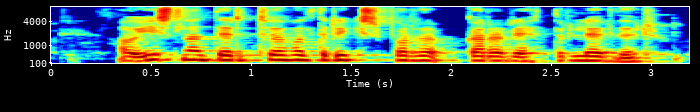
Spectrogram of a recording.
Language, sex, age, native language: Icelandic, female, 40-49, Icelandic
